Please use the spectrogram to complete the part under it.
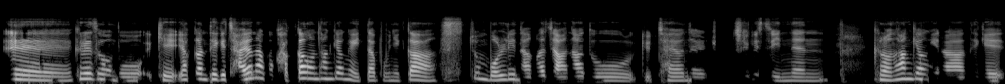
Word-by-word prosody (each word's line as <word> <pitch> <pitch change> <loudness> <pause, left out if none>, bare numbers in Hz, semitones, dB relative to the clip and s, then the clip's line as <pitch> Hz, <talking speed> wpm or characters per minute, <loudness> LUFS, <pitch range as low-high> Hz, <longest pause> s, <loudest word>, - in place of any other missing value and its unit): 예. 190 -5 +4
그래서 260 -2 +1 0.2
뭐 170 -1 -6
이렇게 190 -3 -1
약간 230 +2 +2
되게 230 -1 +3
자연하고 235 +5 +5
가까운 275 -2 +4
환경에 260 -5 -2
있다 185 +2 -2
보니까 180 +1 +2 0.3
좀 260 -4 -6
멀리 215 +3 -1
나가지 180 +2 -2
않아도 175 -2 -3
이렇게 - - -12
자연을 180 -1 -4 0.3
좀 - - -16
즐길 455 - -6
수 190 - -6
있는 170 0 -6 0.5
그런 210 -1 0
환경이라 230 -10 0
되게 170 -1 -5
195 Hz, 335 characters per minute, -23 LUFS, 175-240 Hz, 0.5 s, 자연하고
